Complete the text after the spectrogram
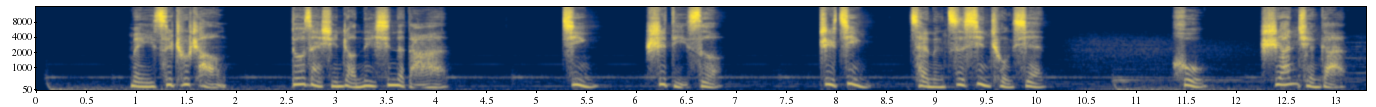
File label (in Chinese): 女 广告 质感 洗衣机; 松下洗衣机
